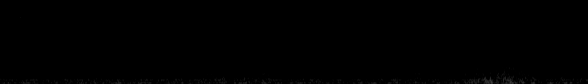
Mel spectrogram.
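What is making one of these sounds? Fabric rustles as hands handle cloth close by.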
